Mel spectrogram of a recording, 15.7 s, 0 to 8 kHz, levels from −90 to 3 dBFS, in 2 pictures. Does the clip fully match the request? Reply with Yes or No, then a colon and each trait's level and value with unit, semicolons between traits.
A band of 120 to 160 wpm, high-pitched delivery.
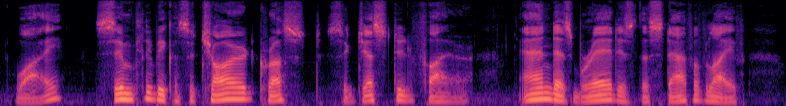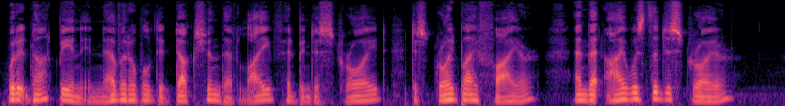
No: average, 140 wpm; low, 110 Hz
